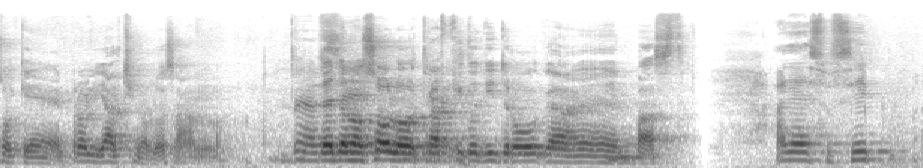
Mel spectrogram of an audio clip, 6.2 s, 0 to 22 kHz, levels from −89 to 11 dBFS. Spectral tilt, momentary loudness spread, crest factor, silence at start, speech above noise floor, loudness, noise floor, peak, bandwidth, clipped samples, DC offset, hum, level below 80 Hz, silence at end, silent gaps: -4.5 dB/octave; 17 LU; 18 dB; 0 s; 31 dB; -22 LUFS; -53 dBFS; -4 dBFS; 16 kHz; under 0.1%; under 0.1%; none; -64 dBFS; 0.05 s; none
